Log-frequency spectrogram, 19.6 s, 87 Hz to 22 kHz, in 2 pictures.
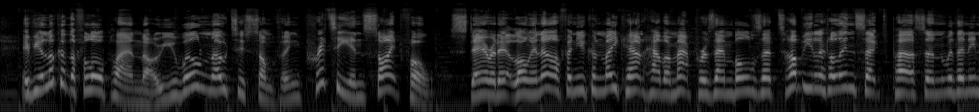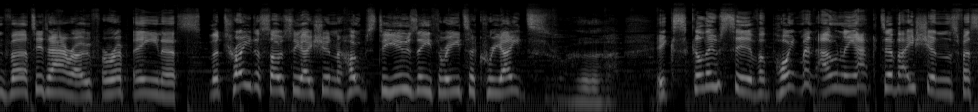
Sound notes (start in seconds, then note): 15.6 groans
